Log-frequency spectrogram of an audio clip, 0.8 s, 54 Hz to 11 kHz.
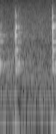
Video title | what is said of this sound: Moped Safety 16mm Film - 1979 in HD (entire film) | on spoke wheels the tightness of the spokes is determined by tapping them they give an even high pitched sound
